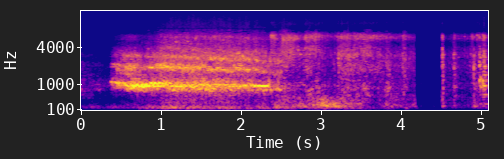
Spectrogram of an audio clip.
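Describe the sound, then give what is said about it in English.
Tires screech loudly as a car skids sideways after clipping two parked cars, recorded on a Ring camera. The long squeal gradually fades, cuts out briefly, then gives way to a few faint scraping sounds. “A suspected drunk driver clips two parked cars before skidding sideways,”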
